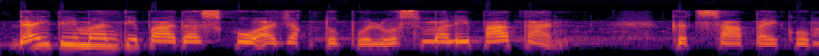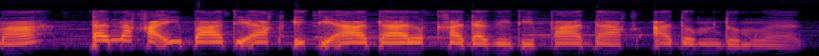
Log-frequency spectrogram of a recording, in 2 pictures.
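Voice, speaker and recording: An actress playing a regretful young woman who tells her life story in an earnest, measured way, with an Ilocano accent, in old radio drama style. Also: fairly low pitch, lightly acted. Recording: tinny narrow-band radio, music behind.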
